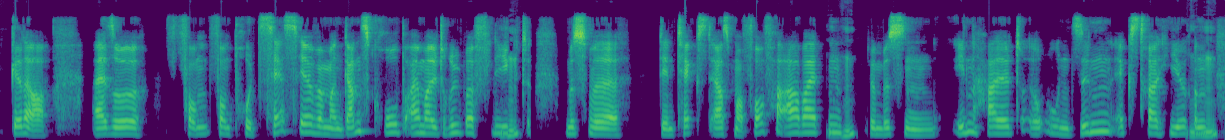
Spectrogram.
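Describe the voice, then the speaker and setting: Here a man speaks at a very slow pace with very even loudness. His voice is fairly high, with ordinary pitch variation. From Germany, Cologne. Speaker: quality manager in fastening technology. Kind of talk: interview. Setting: remote call. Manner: hesitant, many fillers.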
